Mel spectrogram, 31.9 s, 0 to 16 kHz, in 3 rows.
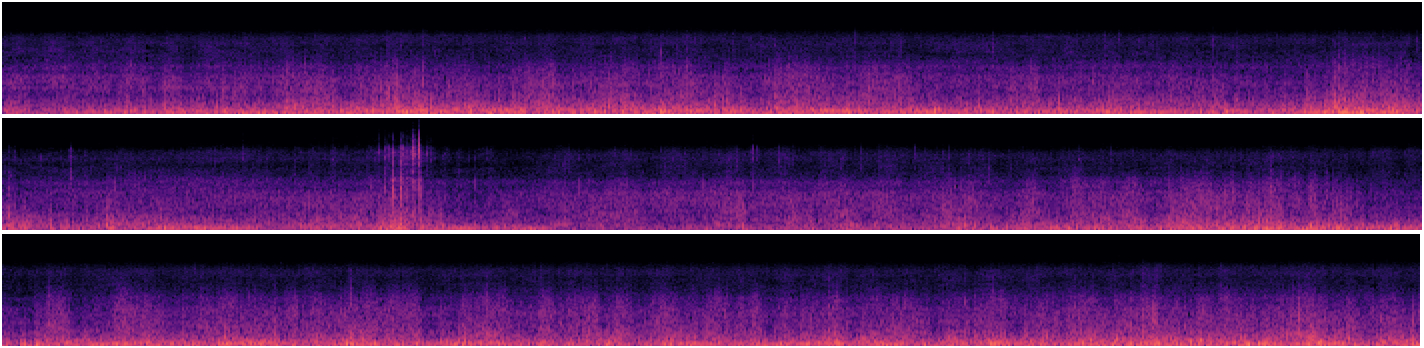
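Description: Wind buffeting the microphone of a GoPro Hero 6 Black on a moving mountain bike, a steady rush with a deep rumble underneath. A single sharp click comes just before fourteen seconds in, and the rush eases for a few seconds after it before building again.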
